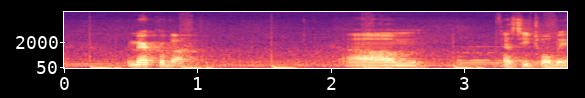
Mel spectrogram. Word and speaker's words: Merkava: Merkava.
